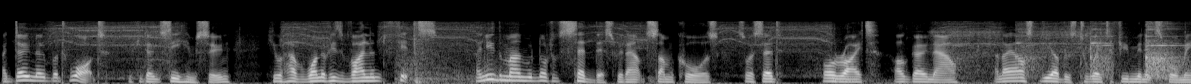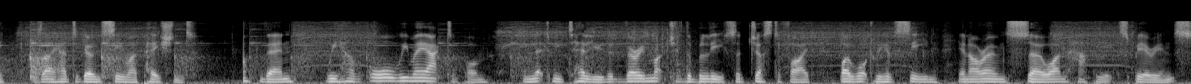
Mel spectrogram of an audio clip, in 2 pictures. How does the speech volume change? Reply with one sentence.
The loudness of the talking stays about the same.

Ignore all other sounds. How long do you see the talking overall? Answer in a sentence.
You can hear the talking for 24 seconds altogether.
